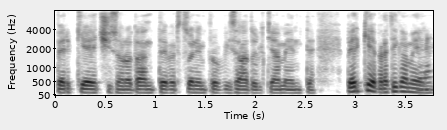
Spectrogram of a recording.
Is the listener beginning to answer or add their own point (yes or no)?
no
